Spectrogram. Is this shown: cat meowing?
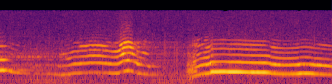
yes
